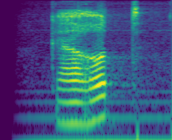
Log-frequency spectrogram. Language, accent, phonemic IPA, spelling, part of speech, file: French, Canada, /ka.ʁɔt/, carotte, noun, Qc-carotte.ogg
- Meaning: 1. carrot (vegetable) 2. carotte (cylindrical roll of tobacco) 3. the red sign outside a tabac or bar-tabac 4. core sample (of sediment, ice, etc)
